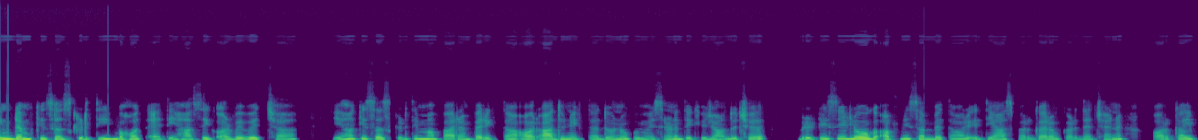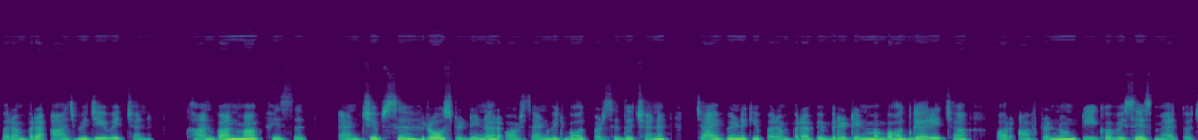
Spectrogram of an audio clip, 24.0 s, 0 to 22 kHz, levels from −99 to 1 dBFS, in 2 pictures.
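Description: From 0.06 to 0.08 s, peaks hit the converter's limit with flattened tops, roughly 7 percent of samples, giving a harsh crackle, likely microphone overload from excessive input gain.

At 0.08 s, voice and background drop together by about 2 dB in a single step, likely the microphone volume stepped down by call software reacting to that clipping.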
